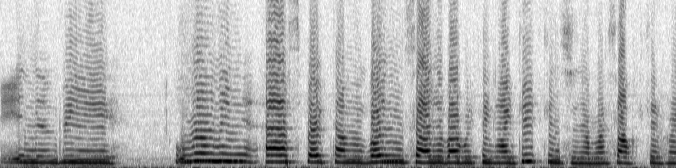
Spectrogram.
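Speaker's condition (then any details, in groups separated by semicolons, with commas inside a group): Cerebral palsy, mild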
